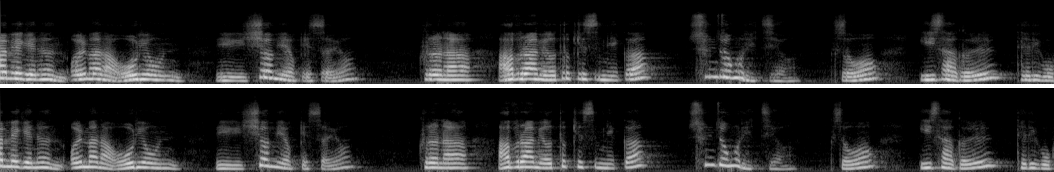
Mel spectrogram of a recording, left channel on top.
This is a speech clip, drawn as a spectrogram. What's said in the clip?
얼마나 어려운 이 시험이었겠어요. 그러나 아브라함이 어떻게 했습니까? 순종을 했지요. 그래서 이삭을 데리고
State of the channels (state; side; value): normal; both; correlation 0.42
